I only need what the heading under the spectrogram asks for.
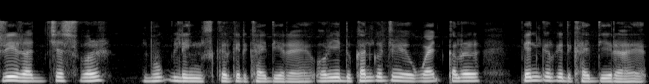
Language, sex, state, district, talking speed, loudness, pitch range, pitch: Hindi, male, Arunachal Pradesh, Longding, 195 wpm, -16 LUFS, 145-165 Hz, 155 Hz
